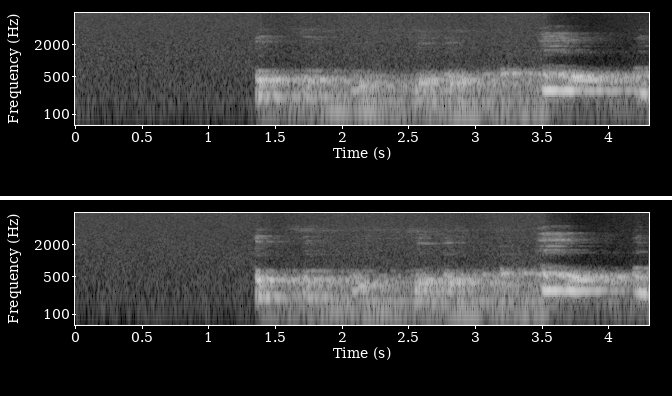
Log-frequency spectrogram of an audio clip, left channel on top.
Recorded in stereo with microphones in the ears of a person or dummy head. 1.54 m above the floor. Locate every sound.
1.4 s laughter: 45° right (ahead or behind), 3 m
